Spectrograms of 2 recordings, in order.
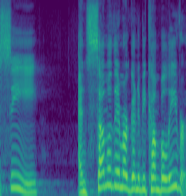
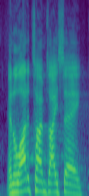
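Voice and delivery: ordinary talk

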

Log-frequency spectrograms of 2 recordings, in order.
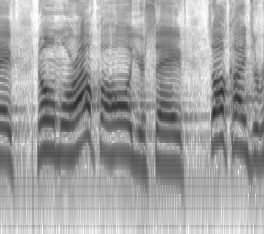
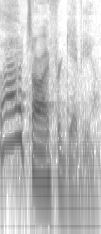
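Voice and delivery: gentle God; 10 semitones lower, 15 dB quieter, much faster than usual. Retold or imitated.

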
